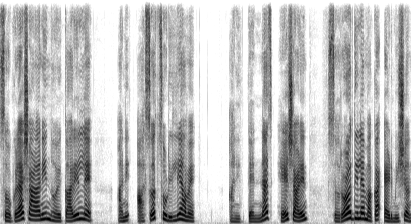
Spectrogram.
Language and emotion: Goan Konkani, surprised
